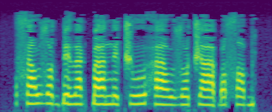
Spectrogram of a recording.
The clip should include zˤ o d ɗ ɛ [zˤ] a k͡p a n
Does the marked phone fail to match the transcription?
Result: yes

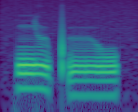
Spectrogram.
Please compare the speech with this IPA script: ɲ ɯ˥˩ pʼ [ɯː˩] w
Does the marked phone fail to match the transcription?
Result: no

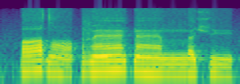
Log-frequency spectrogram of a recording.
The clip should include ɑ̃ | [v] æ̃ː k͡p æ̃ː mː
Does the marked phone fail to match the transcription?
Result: no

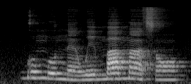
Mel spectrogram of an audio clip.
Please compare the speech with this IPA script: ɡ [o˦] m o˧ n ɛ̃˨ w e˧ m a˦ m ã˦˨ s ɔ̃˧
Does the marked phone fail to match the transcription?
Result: no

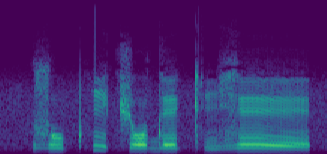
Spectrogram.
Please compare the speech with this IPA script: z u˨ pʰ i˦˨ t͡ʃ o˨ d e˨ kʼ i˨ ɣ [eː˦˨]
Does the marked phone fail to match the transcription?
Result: no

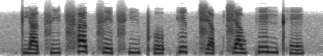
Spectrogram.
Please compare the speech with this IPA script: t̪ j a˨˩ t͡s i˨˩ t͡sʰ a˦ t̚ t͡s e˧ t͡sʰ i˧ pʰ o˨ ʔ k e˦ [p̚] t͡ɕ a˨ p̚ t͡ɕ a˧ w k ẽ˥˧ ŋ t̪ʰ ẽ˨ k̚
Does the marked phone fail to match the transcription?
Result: no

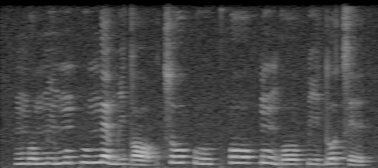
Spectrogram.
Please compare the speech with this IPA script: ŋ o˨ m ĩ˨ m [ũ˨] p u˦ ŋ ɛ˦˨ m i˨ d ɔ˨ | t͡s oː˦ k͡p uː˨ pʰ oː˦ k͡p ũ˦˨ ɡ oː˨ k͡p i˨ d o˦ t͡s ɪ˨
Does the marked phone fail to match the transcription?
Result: yes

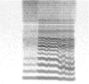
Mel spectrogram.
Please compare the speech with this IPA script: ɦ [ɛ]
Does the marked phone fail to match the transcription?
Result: yes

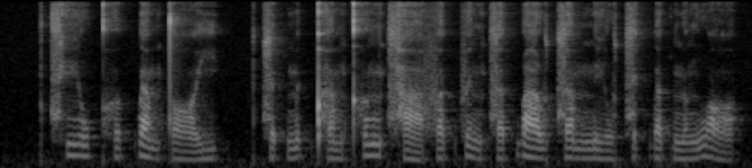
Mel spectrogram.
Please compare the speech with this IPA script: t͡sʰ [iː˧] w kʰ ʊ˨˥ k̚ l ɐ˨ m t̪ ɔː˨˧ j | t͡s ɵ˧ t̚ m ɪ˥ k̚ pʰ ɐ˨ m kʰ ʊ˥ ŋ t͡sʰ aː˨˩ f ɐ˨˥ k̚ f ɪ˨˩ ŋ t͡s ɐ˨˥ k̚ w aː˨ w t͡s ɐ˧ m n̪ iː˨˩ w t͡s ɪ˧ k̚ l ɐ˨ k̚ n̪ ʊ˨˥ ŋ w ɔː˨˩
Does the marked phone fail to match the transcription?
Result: no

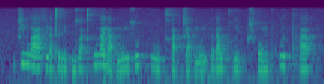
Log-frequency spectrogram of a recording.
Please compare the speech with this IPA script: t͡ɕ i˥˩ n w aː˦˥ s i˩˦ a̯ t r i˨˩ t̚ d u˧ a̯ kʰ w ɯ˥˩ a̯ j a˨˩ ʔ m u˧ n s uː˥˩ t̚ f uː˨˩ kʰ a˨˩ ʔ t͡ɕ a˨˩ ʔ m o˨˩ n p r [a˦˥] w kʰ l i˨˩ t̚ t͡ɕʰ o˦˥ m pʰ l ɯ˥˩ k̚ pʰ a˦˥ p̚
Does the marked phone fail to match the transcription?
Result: yes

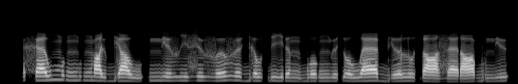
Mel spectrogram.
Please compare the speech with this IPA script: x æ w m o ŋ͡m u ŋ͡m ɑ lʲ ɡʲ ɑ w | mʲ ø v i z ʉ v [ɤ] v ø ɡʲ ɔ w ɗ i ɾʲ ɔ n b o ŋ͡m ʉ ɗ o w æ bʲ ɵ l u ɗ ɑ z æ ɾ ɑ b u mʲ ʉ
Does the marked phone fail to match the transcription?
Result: yes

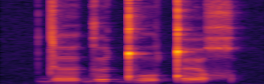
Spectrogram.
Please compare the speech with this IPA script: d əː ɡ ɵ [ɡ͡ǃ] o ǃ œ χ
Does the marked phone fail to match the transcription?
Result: no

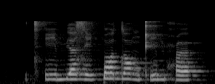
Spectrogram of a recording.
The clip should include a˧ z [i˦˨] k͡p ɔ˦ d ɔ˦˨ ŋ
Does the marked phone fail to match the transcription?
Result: yes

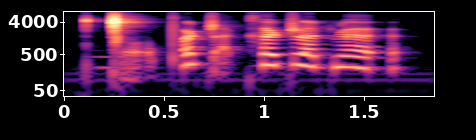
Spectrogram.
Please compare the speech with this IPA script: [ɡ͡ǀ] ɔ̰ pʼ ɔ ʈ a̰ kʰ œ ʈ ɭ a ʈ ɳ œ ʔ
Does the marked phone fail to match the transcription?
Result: no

